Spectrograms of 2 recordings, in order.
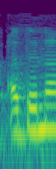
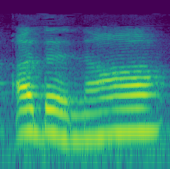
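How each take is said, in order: First: ادنا run on with a stray vowel after the د; wrong ادنا. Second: ادنا slow, with the د bounced and final "aa" held; measured recitation of ادنا with a rebounding د; qalqalah on دال. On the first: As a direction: misread ادنا as "adana". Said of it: "نہیں کہنا". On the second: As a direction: echo the د in ادنا, then stretch the end. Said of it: "قلقلہ کرنا ہے دال پر". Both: Shown as a demonstration.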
